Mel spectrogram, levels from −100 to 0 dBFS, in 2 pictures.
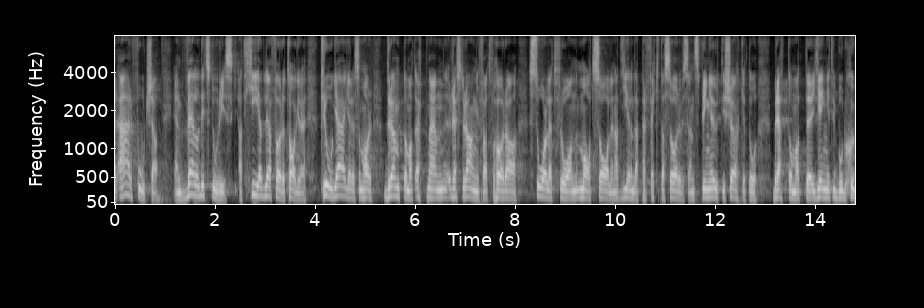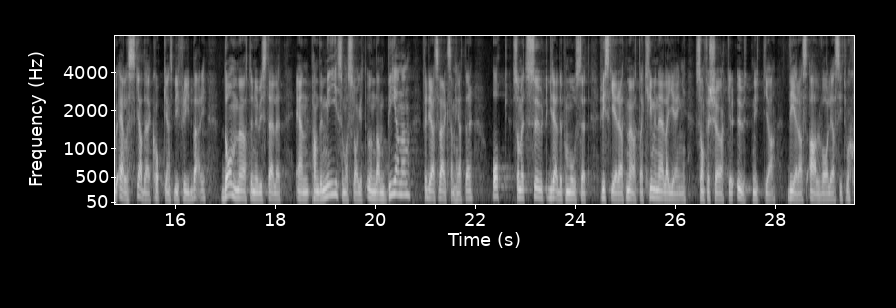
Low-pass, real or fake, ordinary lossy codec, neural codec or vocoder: none; real; none; none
